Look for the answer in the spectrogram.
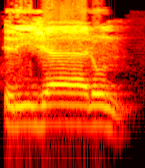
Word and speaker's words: رجال: قال المؤلف وفقه الله: مثال ذلك قوله تعالى رجال، فيه رجال يحبون، رجال كلمة رجال الراء مرققة وهي وقعت في أول الكلمة، الراء مرققة لأنها مكسورة، إذن تقرأ رجال، ري هكذا تنطق الراء المكسورة، ري رجال.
